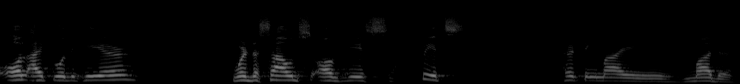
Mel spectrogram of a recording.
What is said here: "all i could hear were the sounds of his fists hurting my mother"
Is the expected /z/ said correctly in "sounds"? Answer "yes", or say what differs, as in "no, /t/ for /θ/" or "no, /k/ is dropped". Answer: no, /s/ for /z/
